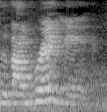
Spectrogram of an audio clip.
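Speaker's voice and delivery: ordinary delivery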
